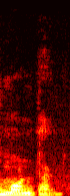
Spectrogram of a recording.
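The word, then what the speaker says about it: Montag: এবং যাদের প্রোনাউন্সিয়েশনের সমস্যা তারা বাংলাটাকে ফলো করতে পারেন, তাই বাংলাও দেওয়া আছে যাতে আপনাদের উচ্চারণ করতে সমস্যা না হয়। দেখেন এখানে প্রথমটাই হচ্ছে মনটাগ, যেটাকে আমরা সোমবার বলি বা মানডেই বলি।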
